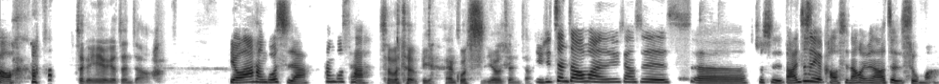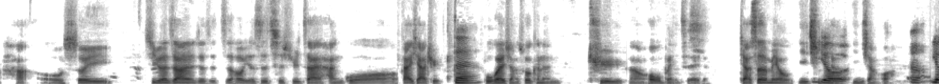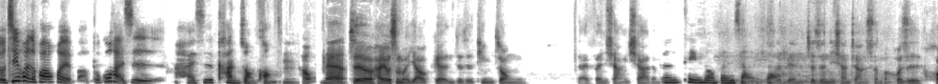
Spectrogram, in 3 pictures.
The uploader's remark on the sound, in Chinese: 又一次的遠端錄音分享。因為錄音一端在首爾街頭，一端在聽得見車聲、人聲、旺旺喵喵聲的屋內，所以會有雜音，但我盡量抑制了XD。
